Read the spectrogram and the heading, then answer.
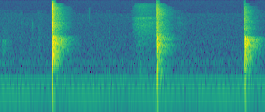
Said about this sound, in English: I'm clapping for you, Marvel. You trolled us, man.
